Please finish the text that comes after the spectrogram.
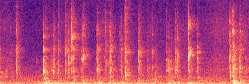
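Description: Quick, light clicking of keys on a computer keyboard as someone types into a web browser, a quiet, close run of irregular taps.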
